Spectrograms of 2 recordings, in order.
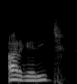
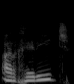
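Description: First: The name is pronounced the English way. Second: The name is pronounced the original way. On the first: This is how English-speaking countries usually say it. "en los países anglosajones suelen decir Argerich" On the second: This is apparently the proper pronunciation. "la pronunciación parece ser que es Argerich"

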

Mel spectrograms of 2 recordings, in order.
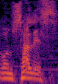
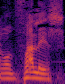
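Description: First: The z is pronounced like an s. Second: The z is not pronounced like an s. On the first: This is how it is said in a seseo region. "practicas el seseo, sería González" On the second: This is how it is said in Spain. "en España sería González"

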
